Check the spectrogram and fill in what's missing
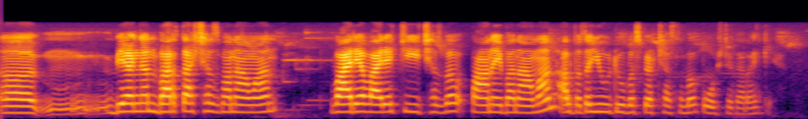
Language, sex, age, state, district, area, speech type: Kashmiri, female, 30-45, Jammu and Kashmir, Pulwama, urban, spontaneous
